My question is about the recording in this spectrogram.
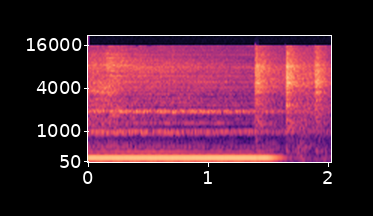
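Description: Electric bass playing along to a power metal backing track: a long held note and chord that die away about a second and a half in, leaving a brief dip before the next chord.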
